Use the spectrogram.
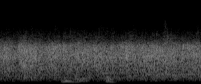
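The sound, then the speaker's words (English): A church audience applauds to honor a couple, many hands clapping in a dense, steady wash of sound that holds at an even level for about two seconds. “If you're ever going to clap for me and my wife, you have to clap for them, all right? So why don't y'all go ahead and honor them.”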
